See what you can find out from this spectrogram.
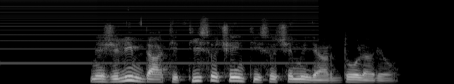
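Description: From the start to 3.19 s, a steady 1 kHz USB whine sits about 25 dB under the speech, as 1 ms bus frames leak through the power or ground, drawing a flat horizontal spectrogram line.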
